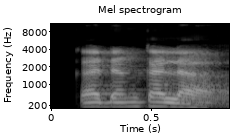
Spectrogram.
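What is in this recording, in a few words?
"kadangkala", Malay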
